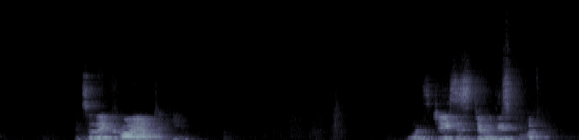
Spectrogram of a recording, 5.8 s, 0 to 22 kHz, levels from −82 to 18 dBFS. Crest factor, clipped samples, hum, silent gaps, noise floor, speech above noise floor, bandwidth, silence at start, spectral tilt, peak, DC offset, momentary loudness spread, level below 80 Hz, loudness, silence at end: 22 dB; under 0.1%; none; none; -79 dBFS; 50 dB; 13 kHz; 0.85 s; -3 dB/octave; -10 dBFS; under 0.1%; 17 LU; under -90 dBFS; -29 LUFS; 0.3 s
